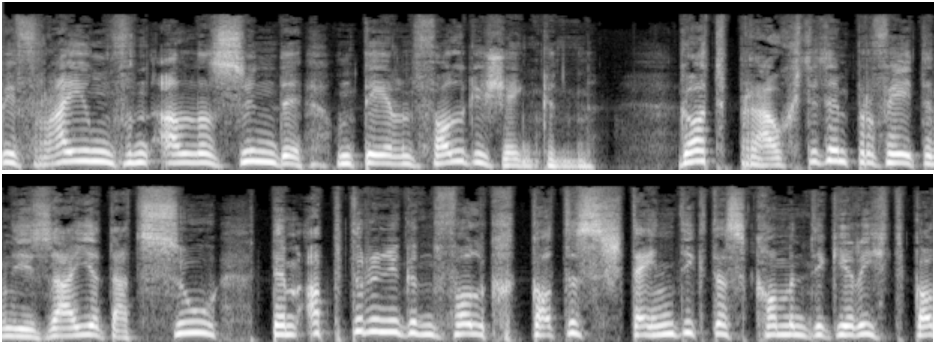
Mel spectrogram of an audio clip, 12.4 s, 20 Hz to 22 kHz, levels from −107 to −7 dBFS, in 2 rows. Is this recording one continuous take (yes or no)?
no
